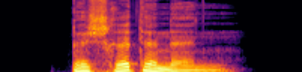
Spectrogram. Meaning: inflection of beschritten: 1. strong genitive masculine/neuter singular 2. weak/mixed genitive/dative all-gender singular 3. strong/weak/mixed accusative masculine singular 4. strong dative plural
- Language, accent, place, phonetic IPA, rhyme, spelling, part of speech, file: German, Germany, Berlin, [bəˈʃʁɪtənən], -ɪtənən, beschrittenen, adjective, De-beschrittenen.ogg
